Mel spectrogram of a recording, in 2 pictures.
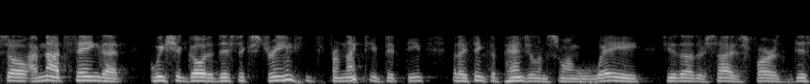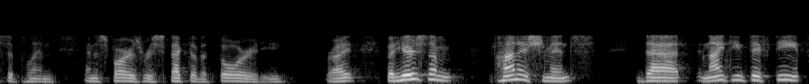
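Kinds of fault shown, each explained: iLBC codec: narrowband VoIP coding that handles each short frame independently. The speech is plainly rough and slightly synthetic. A spectrogram shows a hard ceiling at 4 kHz with blocky texture below it, consistent with 20 ms frames at a 15.2 kbps mode.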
